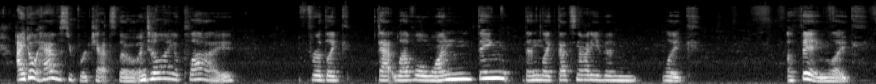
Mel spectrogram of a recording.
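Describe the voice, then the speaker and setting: With an American accent and a somewhat breathy voice, a woman of fairly high pitch speaks at a very slow pace, leaving long, frequent pauses. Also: ordinary pitch variation. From US Midwest. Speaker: artist livestreamer. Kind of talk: casual livestream chat while drawing. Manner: casual, many fillers.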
